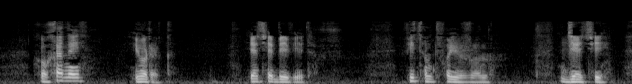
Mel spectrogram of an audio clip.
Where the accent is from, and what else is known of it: Lviv, Lviv Oblast, Ukraine; Polish is a second language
